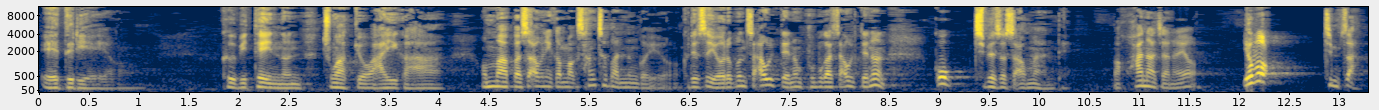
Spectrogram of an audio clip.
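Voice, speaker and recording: Animated pastor preaching in a reverberant hall. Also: male voice, mid-range voice, moderate pace. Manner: animated, acts out quoted voices with humor. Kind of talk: sermon. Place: church sanctuary.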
